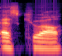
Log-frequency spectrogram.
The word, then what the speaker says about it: SQL: ama is really cool who decides sql pronunciation that way it's just the standard it's just the standard it's the stan that's just what everybody does the standard is sql it's appropriate in a professional situation the professors that teach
